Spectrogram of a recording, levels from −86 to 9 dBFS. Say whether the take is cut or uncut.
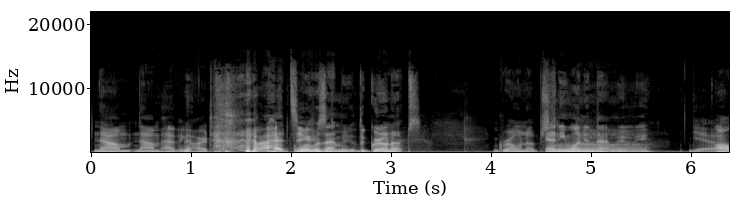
uncut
